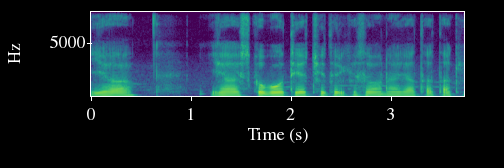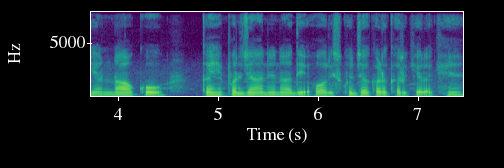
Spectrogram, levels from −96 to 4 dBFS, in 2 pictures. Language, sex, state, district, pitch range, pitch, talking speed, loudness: Hindi, male, Chhattisgarh, Kabirdham, 105-115 Hz, 110 Hz, 200 wpm, -21 LUFS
